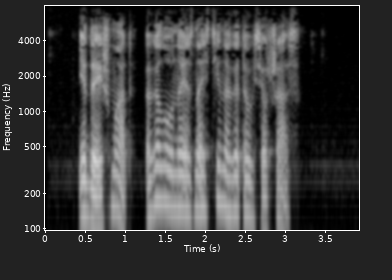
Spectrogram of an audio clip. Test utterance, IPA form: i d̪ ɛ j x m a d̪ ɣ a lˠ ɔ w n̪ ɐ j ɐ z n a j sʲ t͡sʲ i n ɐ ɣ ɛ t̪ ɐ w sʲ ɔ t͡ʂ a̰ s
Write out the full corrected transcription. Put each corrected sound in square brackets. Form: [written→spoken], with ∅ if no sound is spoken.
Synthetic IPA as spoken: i d̪ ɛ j [x→ʂ] m a [d̪→t̪] ɣ a lˠ ɔ w n̪ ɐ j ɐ z n a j sʲ t͡sʲ i n ɐ ɣ ɛ t̪ ɐ w sʲ ɔ t͡ʂ a̰ s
